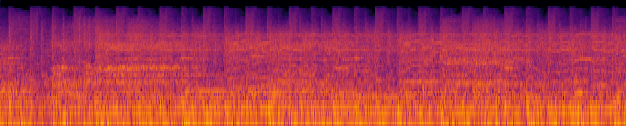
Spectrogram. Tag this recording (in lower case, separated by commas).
music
